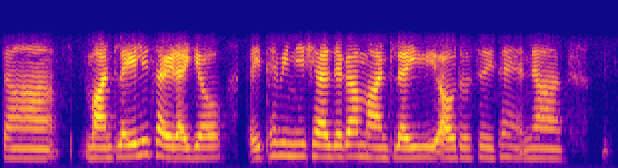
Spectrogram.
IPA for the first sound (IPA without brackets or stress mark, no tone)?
t̪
